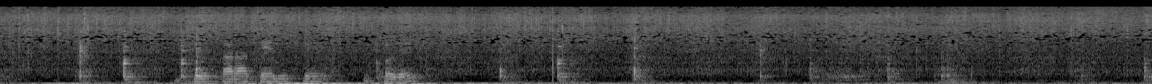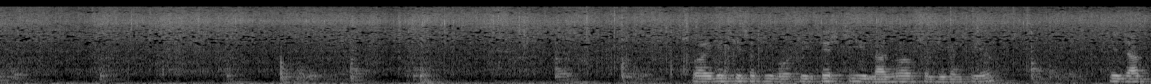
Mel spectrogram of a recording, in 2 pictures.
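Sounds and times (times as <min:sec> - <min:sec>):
food sizzling in oil: 0:00.0 - 0:23.0
spatula scraping pan: 0:05.0 - 0:19.5, 0:21.0 - 0:22.5.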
